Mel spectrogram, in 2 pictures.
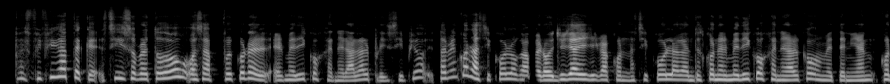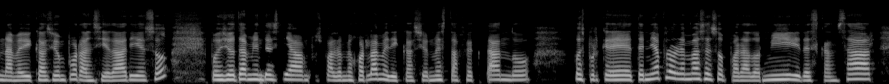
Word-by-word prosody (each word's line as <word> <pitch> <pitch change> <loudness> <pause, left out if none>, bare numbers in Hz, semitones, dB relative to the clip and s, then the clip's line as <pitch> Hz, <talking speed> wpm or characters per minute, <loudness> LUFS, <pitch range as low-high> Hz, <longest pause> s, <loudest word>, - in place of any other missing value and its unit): Pues, 270 -3 -8
fi 270 +1 -6
fíjate 340 0 +1
que 215 -2 -4
sí. 285 -1 -2
Sobre 250 -1 0
todo, 285 +7 +3
o 235 -5 +1
sea, 235 -1 -1
fue 250 -1 -3
con 275 0 -1
el 225 -7 +3
el 200 0 -3
médico 235 +5 -2
general 180 -2 -3
al 230 +2 -1
principio, 195 - -7
también 285 +5 -2
con 420 -2 +1
la 270 - +7
psicóloga, 245 -1 -1
pero 200 -1 +4
yo 200 +3 +1
ya 245 +1 +8
iba 215 -2 +2
con 205 -2 -5
una 185 - -7
psicóloga. 215 +2 -1
Entonces 205 +1 -3
con 235 +1 +1
el 220 - +4
médico 235 +4 +2
general 205 -3 0
como 250 -1 -1
me 195 -2 -2
tenían 195 +2 -2
con 230 0 -2
la 195 -1 +3
medicación 195 +2 0
por 230 -2 0
ansiedad 185 +1 +1
y 205 - +2
eso, 250 - -2 0.4
pues, 215 0 +3
yo 220 0 +5
también 230 -2 +4
decía: 220 -1 +1
"Pues, 175 - -21
a 195 - -1
lo 190 0 -1
mejor 195 +2 -2
la 240 +2 +3
medicación 190 -3 -2
me 205 - 0
está 210 -1 -3
afectando", 210 +2 -2 0.4
pues, 240 -3 -1
porque 215 0 +2
tenía 235 +4 +1
problemas 255 -4 +1
eso 235 -2 0
para 185 -1 -1
dormir 215 +5 +1
y 205 - +2
descansar. 190 +7 +1
215 Hz, 220 wpm, -24 LUFS, 195-245 Hz, 0.4 s, ya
